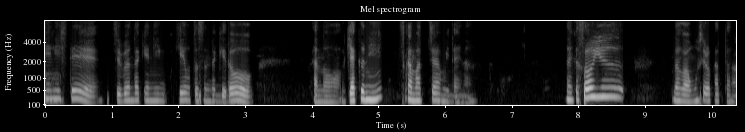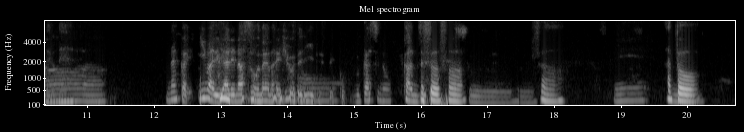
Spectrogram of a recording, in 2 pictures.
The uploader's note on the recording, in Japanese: リモート収録のせいか、3人が一気に喋ってグチャグチャ〜っとなっており、かなり聴き取り辛いです。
